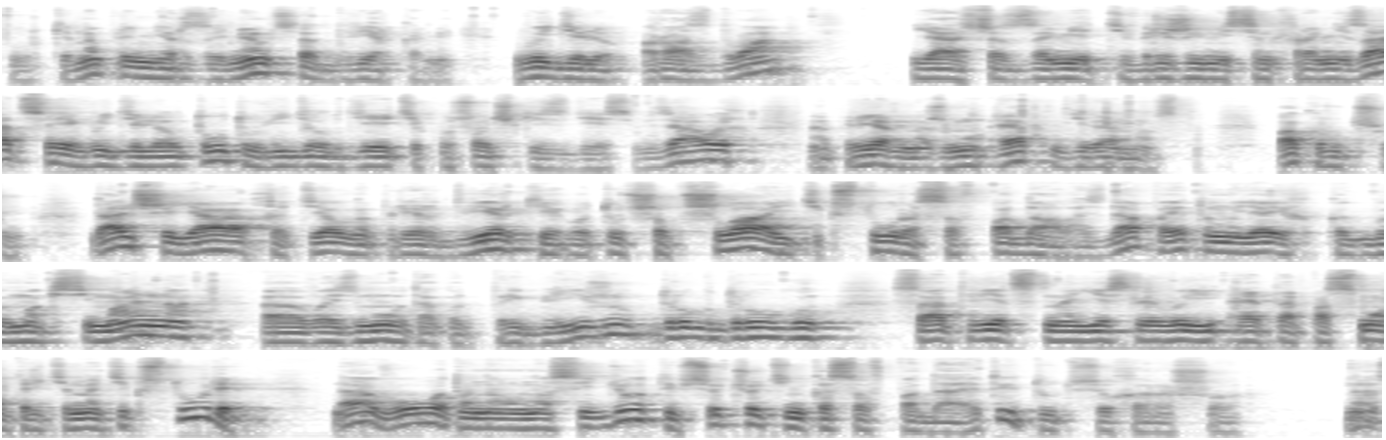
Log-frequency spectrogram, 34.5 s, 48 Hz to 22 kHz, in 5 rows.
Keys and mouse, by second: 0.8 middle click, 1.5 right click, 2.3 shift+right click, 4.0 shift+middle click, 9.3 g, 11.6 r, 14.4 right click, 15.0-16.4 right drag, 18.8 right click, 19.8 right click, 20.7 right click, 21.5 shift+middle click, 22.7-24.7 right drag, 25.8 click, 26.7 shift+middle click, 27.5 g, 31.3 middle click, 32.5-34.4 middle drag.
